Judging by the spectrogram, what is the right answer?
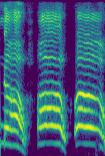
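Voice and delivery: very loud, shrill, excited screaming, put-on. Describing someone watching the TV, retelling an excited scream. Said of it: "literally screamed".

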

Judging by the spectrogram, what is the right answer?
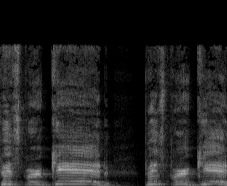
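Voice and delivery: very high, loud, mock excited yell. Retelling calling out to a golfer in a practice round: retelling own past yell. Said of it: "What the hell are you yelling at".

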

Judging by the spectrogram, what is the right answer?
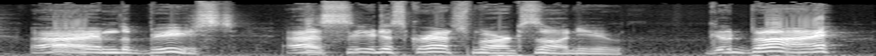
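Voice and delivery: very slow, put-on beast character voice. Describing how a story ends, the speaker voices the Beast: Beast impression. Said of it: "That's a really good impression".

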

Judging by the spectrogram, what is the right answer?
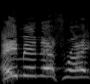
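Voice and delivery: shrill shout at full volume, very high. Retelling a sermon where someone interrupted the preacher, retelling someone yelling. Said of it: "Somebody else yelled".

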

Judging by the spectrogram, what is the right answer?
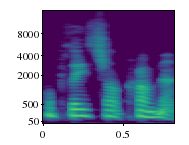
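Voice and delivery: soft, discreet half-whisper. Showing how to answer a comment subtly in a crowd: demonstrating a half-whisper. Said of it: "I'll kind of whisper it to them".

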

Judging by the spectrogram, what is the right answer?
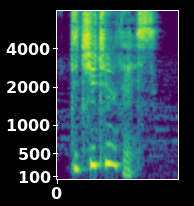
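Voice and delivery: amazed, astonished tone, very high-pitched. She asks him whether he did this: astonished. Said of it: "The astonishment in her voice".

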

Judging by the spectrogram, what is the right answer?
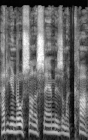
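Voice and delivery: loud, high-pitched yell.

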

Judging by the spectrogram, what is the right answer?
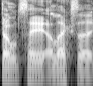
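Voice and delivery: usual speaking voice

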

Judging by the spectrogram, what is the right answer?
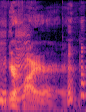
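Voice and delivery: low, loud wrestling-promoter voice. Joking about WrestleMania coming up, doing a Vince McMahon impression. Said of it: "my terrible / awesome Vince McMahon impression".

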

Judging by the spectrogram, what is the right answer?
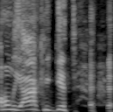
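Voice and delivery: high, hyped-up, excited put-on voice. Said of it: "He was like".

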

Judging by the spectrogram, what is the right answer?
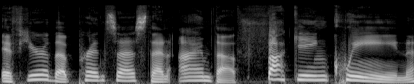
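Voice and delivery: mock scream, very high, shrill and drawn out. Retelling standing on a couch at a party: retelling a scream. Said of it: "and I screamed".

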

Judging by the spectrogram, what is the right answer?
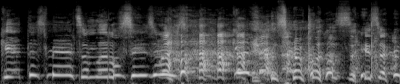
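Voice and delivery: play-acted very high, loud, shrill yelling. Retelling calling for food while someone nearly faints: retelling own yelling. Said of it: "And I start yelling".

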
